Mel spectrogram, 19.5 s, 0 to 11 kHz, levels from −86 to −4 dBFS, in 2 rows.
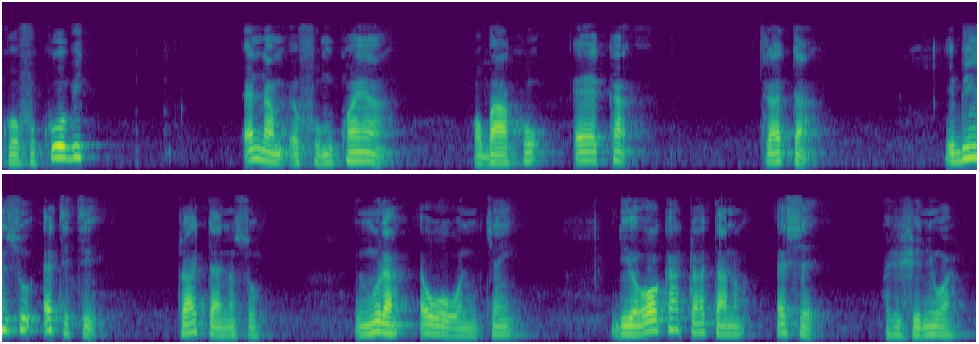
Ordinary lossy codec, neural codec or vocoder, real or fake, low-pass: AAC, 32 kbps; codec, 16 kHz, 16 kbps, FunCodec, trained on Chinese and English, 50 frames a second; fake; 7.2 kHz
